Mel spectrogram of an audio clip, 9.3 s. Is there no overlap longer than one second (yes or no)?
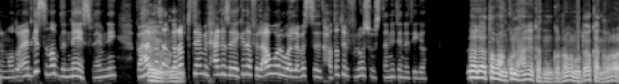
yes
